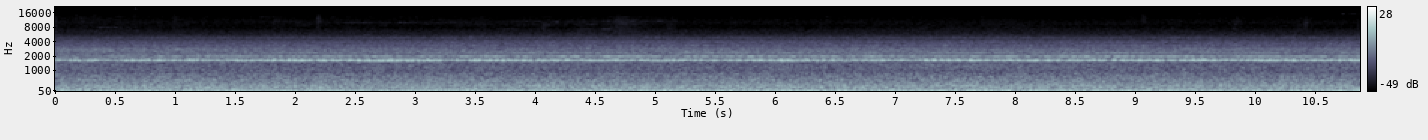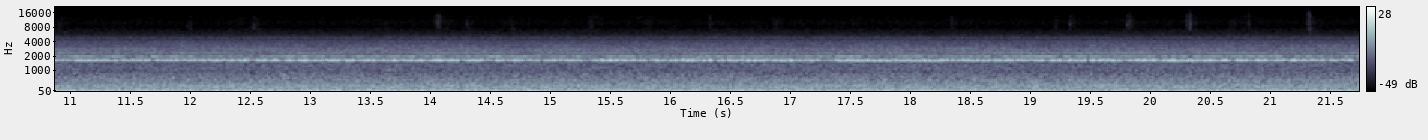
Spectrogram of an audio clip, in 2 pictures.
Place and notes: National Taiwan University Hospital Station, Taipei - air conditioning noise
outside of the MRT station, air conditioning noise, Sony PCM D50 + Soundman OKM II
台北市 (Taipei City), 中華民國, 1 May 2013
